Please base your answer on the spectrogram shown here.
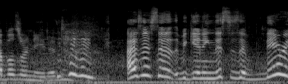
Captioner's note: chuckles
